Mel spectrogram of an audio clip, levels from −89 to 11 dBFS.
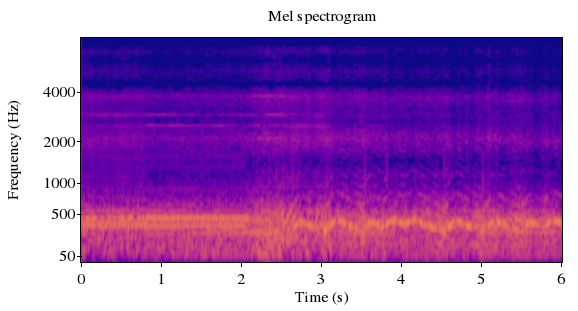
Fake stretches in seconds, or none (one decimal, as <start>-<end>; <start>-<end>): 0.0-0.8; 2.5-3.2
